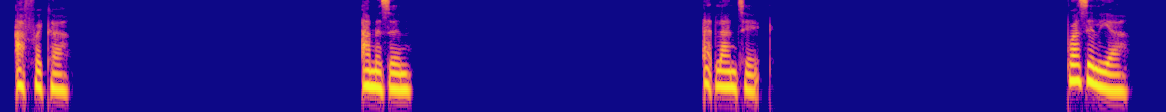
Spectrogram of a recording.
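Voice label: British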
